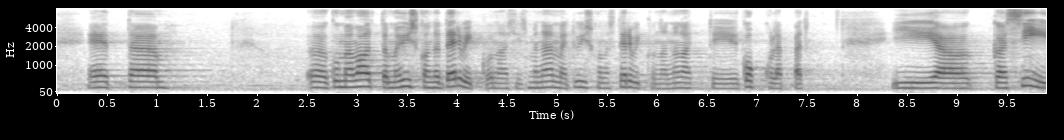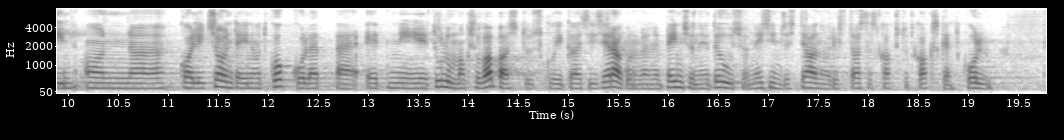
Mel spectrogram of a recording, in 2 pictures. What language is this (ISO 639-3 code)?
est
